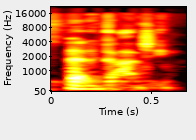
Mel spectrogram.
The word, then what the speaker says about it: pedagogy: yeah and it's I should pronounce it right pedagogi it's p no is it pedagogi pedagogi pedagogi it's pedagogy okay so just pronouncing that right I always get in trouble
